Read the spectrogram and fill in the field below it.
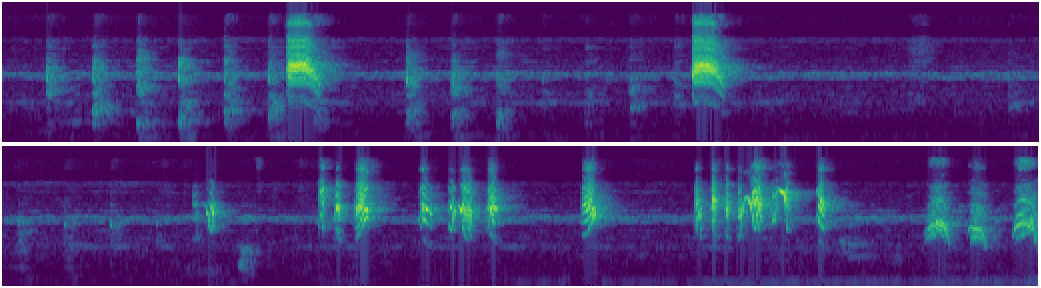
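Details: Long-tailed shrike toet-toet lure for shrikes that are slow to sing: a spaced run of sharp clicks and raspy bursts, then a denser flurry of chattering notes toward the end, with a faint hum underneath.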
